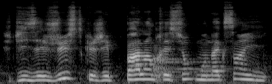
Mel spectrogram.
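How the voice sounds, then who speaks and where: Swiss woman chatting on her live stream, light swiss french accent, teasing quick asides, faint hiss behind. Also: mid-range voice, fairly bright tone. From Switzerland. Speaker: livestream host. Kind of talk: casual live-stream chat reading comments.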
